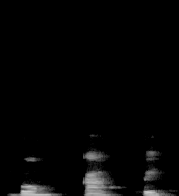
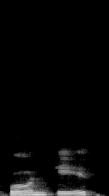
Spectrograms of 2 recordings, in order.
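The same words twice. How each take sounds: First: Bon Cafe slowly as "bong ka-fe"; nasal Bon, then Cafe in two even syllables; correct French pronunciation. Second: Bon Cave read English-style, "bon keif"; wrong pronunciation. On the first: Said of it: "tapi Bon Cafe". (Bon Cafe dibaca pelan "bong ka-fe", Bon sengau) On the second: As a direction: Bon Cave slowly, with a plain n in Bon. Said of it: "bukan Bon Cave". (Bon Cave salah dibaca ala Inggris, "bon keif") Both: Shown as a demonstration.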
